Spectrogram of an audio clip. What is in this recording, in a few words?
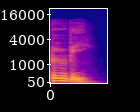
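"booby", British English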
